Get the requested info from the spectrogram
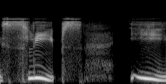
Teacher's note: if you say sleeps e the tongue will be really high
